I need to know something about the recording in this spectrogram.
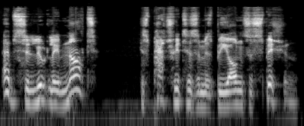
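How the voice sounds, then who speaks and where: Casting: male actor as imperious senior government man, pompous and emphatic, mid-pitched, period radio mystery. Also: animated, a little slow, a bit bright. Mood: brisk, assured. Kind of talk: radio drama acting.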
